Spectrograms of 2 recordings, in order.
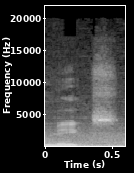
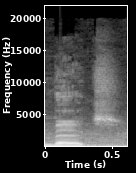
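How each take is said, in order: First: The vowel is long, as in 'seek'. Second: The vowel is short, as in 'leg'. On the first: The speaker calls it wrong. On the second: The speaker calls it right. "I believe it's Megs"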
